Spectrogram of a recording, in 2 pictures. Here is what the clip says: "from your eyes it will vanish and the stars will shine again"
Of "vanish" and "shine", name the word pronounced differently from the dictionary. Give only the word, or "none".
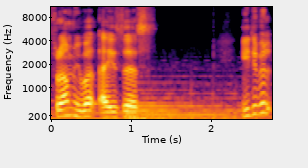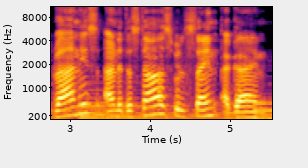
shine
